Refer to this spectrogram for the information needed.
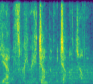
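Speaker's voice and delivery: hushed whisper. Playing a character in a game, whispering to the others. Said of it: "I'm whispering to".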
